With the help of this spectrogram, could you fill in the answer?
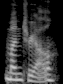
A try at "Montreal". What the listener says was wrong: That was like M-U-N. Montreal.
